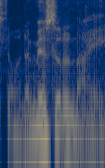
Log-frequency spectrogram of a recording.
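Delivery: late-night quiet storm radio DJ voice. Telling a story about Lethal in the night, in a quiet storm voice. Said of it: "I got to do this in the quiet storm voice".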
